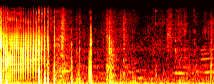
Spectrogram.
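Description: Fake wet fart from a handheld fart-noise toy, "The Sharter": one loud burst lasting about half a second.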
